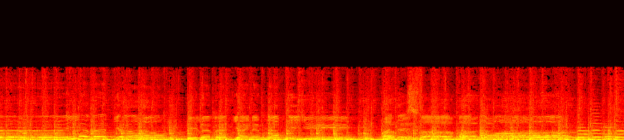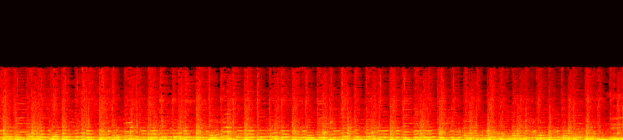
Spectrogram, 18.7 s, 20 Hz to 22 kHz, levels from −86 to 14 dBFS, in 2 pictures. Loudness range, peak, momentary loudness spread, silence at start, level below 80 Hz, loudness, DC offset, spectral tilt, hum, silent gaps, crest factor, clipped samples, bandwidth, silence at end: 1 LU; 0 dBFS; 2 LU; 0 s; -18 dBFS; -13 LUFS; under 0.1%; -6 dB/octave; none; none; 12 dB; under 0.1%; 12 kHz; 0 s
